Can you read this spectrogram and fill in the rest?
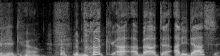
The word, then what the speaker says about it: Adidas: You've been saying Adidas, as in Adi Dassler, Adidas. Over here we say Adidas. Which one's right? – Oh, definitely the European pronunciation, and it's really strange. I really can't explain why you pronounce it differently in the US.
